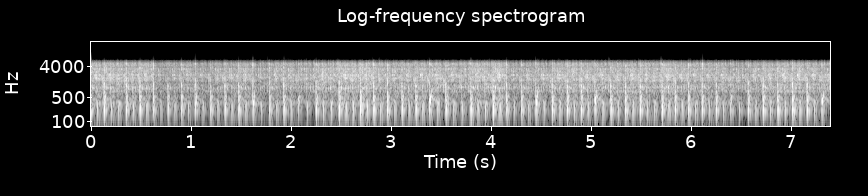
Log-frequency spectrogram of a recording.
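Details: Yamada (Futaba) YS F 120 four-stroke glow engine on a test stand after a full rebuild (combustion chamber buildup, piston and ring problems), Yamada No. 4 plug: crisp rapid evenly spaced pulses at steady speed, no stumbles; normal running.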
